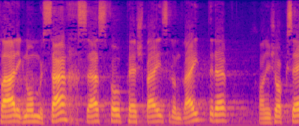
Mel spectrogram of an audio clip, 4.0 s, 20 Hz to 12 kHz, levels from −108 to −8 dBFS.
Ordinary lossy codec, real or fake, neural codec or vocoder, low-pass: none; real; none; none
